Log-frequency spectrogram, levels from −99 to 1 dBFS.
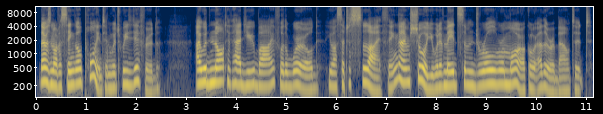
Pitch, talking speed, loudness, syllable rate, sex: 200 Hz, 215 wpm, -19 LUFS, 4.7 syllables/s, female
